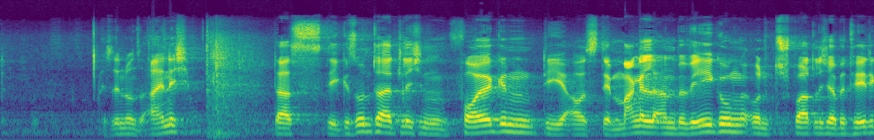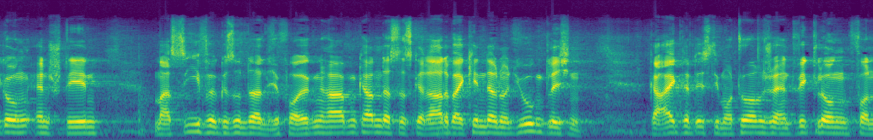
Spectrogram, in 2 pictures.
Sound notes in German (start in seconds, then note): none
